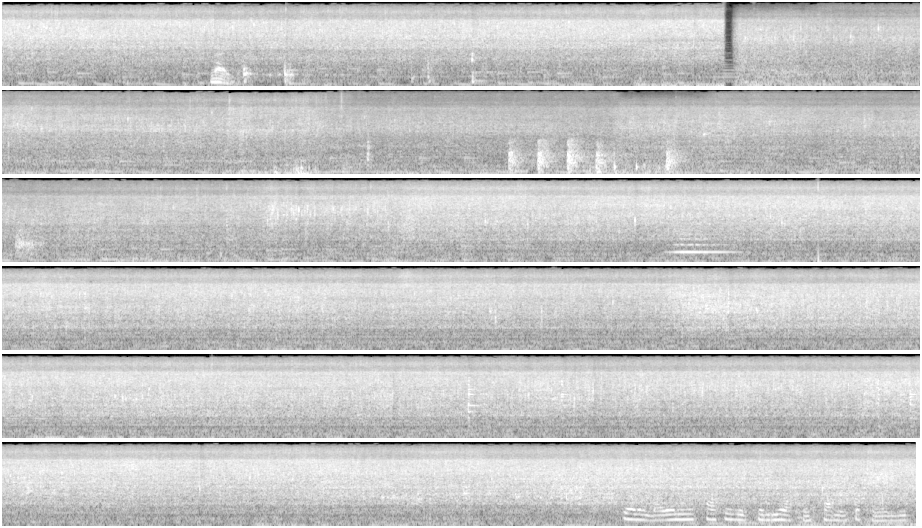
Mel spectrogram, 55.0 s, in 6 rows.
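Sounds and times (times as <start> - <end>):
fish sizzling in hot oil: 0.0 - 55.0.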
